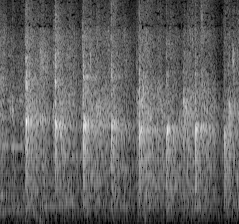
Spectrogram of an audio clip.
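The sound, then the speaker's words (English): A church audience claps hands together for Jesus in a steady, fairly quick rhythm, the many overlapping claps merging into a full, continuous patter of even beats with no voices. “Can we clap our hands together for Jesus?”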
